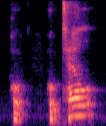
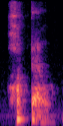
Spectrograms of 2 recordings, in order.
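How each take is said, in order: First: "hotel" as hoh-TELL, slow and gliding; English pronunciation. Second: "hotel" with short pure o, lower pitch; Croatian pronunciation. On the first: Teacher contrasts for learners, slow English "hotel". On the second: Teacher contrasts for learners, Croatian "hotel" with pure o. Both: Shown as a demonstration.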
